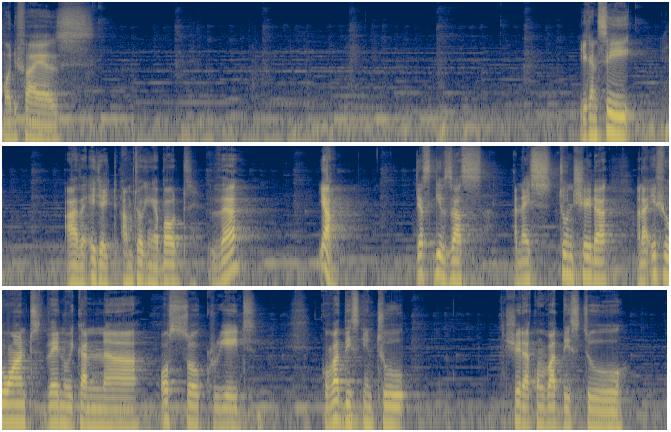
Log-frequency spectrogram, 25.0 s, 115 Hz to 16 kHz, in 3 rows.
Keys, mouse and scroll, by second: 0.0 ctrl+l, 0.4 alt+a, 0.8-1.2 scroll up 1, 1.2 click, 3.1 ctrl+2, 3.6 alt+a, 6.4-24.9 shift+drag.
